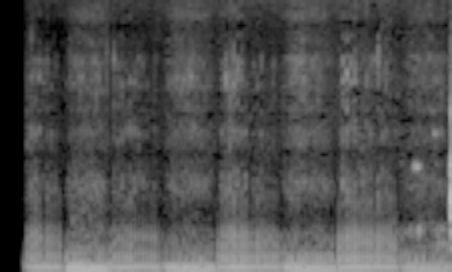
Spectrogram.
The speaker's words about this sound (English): Lizzie is a very round cat, and she's the most loving, and she purrs like that.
